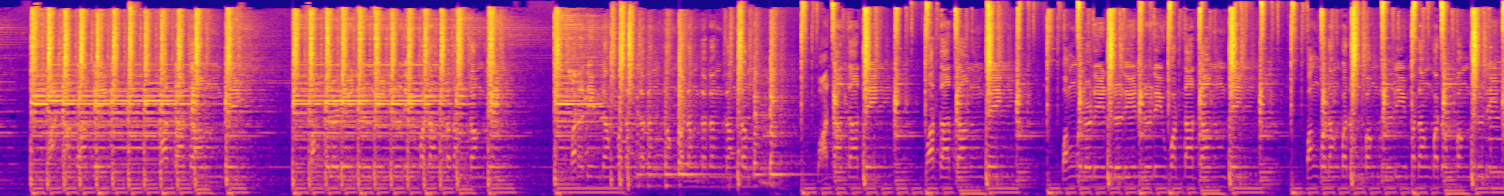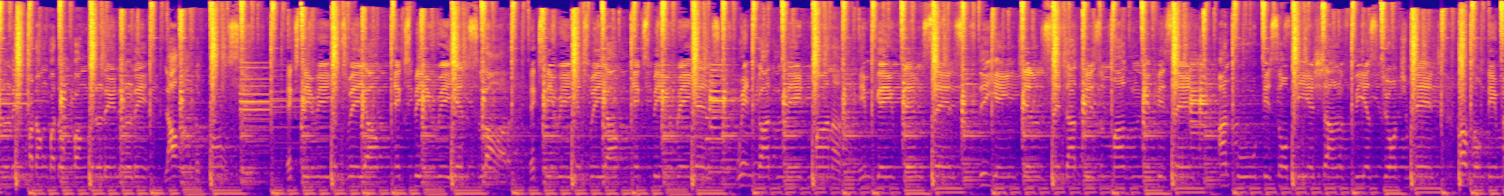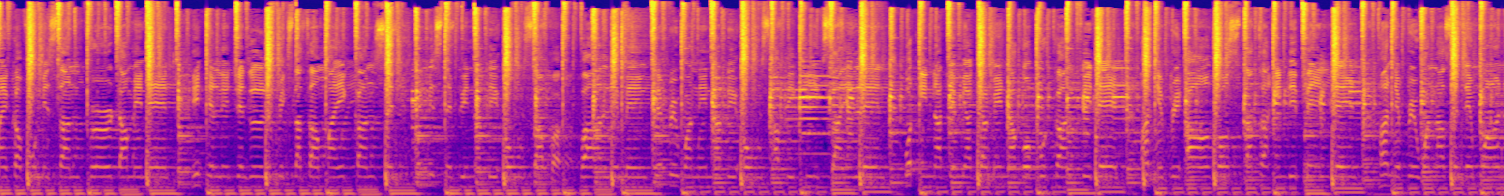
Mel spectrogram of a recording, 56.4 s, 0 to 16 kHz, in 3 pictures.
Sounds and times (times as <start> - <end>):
Reggae: 0.0 - 56.4.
